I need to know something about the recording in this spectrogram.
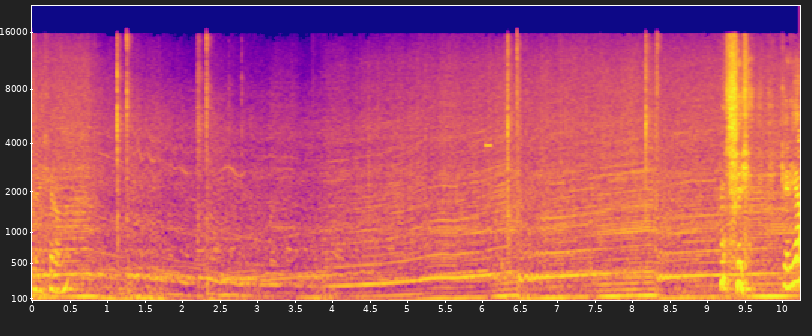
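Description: A racing car engine revs high, rising and dropping with each gear change.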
